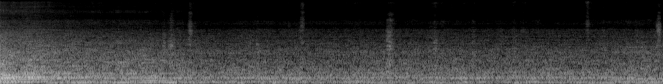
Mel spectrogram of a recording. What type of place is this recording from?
street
